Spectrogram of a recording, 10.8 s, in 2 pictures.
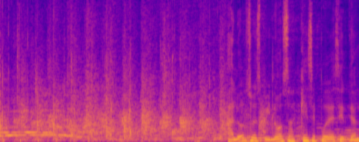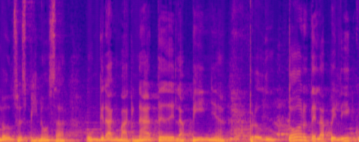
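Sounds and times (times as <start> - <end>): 
crowd applauding: 0.0 - 4.7
speech: 3.4 - 10.7
laughter: 8.7 - 10.6.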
